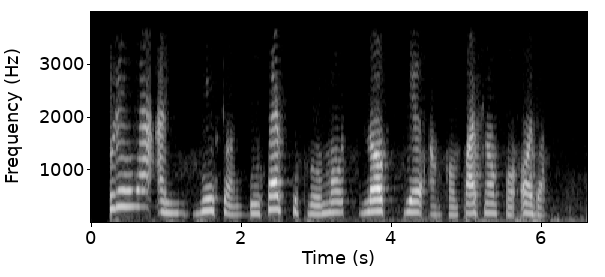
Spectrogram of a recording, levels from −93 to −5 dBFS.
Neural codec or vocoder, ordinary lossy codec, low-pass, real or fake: codec, 16 kHz, 8 kbps, FunCodec, trained on Chinese and English, 25 frames a second; MP3, 32 kbps; 3.6 kHz; fake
